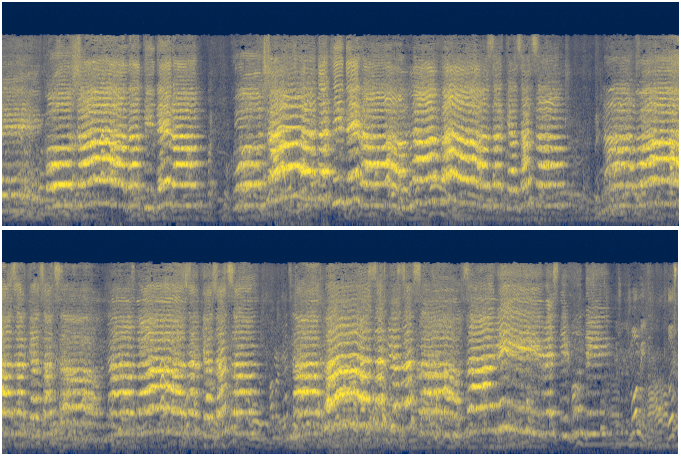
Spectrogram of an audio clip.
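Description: A group of girls' voices singing a Macedonian folk song together, unaccompanied, in long phrases with short breaks about four, eleven and nineteen seconds in.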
